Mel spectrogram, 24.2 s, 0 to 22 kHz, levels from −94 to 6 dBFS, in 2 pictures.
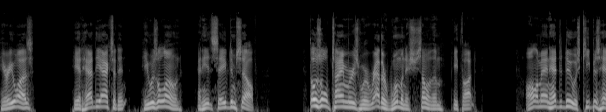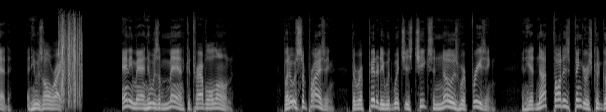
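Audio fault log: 13.29–13.77 s, cable scratch noise: right after "and he was all", dense, uneven scratching about as loud as the speech, likely a worn connector's contact resistance fluctuating.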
